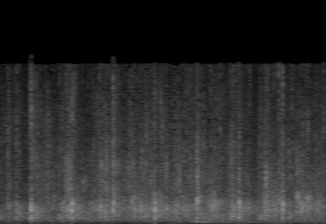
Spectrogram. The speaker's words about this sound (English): Amen. Give the Lord a clap this morning.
